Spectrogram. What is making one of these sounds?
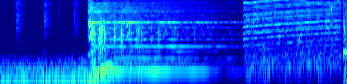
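A bright musical chime rings out.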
